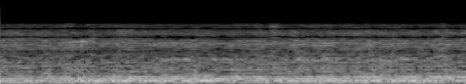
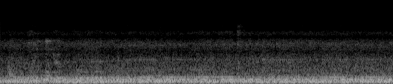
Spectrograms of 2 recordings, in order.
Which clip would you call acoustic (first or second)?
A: second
